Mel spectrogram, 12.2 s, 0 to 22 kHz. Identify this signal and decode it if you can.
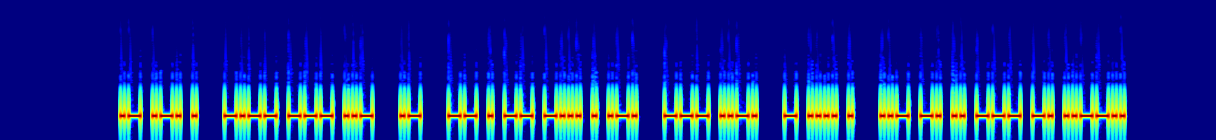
Morse code, heard as a keyed tone, about 30 wpm, 700 Hz. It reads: ARE YOU A MEMBER OF THE UNION?
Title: Sentences from Top 1400 Words 30wpm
